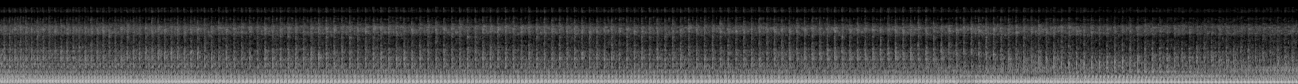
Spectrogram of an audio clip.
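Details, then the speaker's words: Honda CB250N Superdream twin project bike with new spark plugs, on partial choke, powered from another bike's battery. A steady low idle with an even, slightly lumpy beat and no knocking, holding idle. Normal idle; large front oil leak. "watch this i'm just so bloody happy right now finally we got some life out of it"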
